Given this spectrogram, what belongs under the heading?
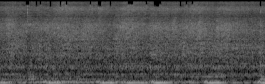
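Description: Spice masala with pepper and salt frying in a pan for mutton curry gives a steady, dense sizzle and hiss that stays loud and even throughout, with no talk.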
